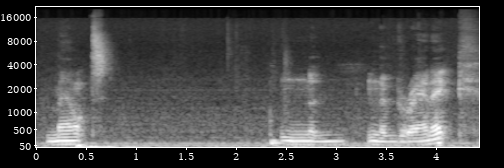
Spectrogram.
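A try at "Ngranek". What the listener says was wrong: No, I think it's just Granic. Granic. The N is silent.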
